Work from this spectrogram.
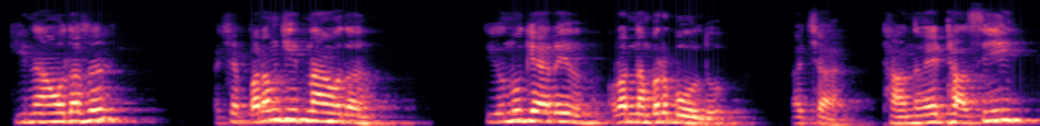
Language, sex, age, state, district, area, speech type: Punjabi, male, 30-45, Punjab, Amritsar, urban, spontaneous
